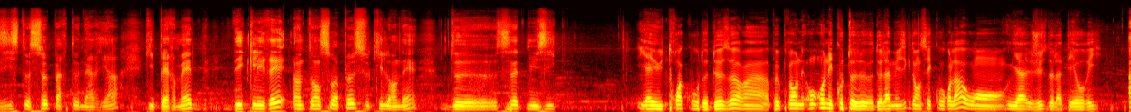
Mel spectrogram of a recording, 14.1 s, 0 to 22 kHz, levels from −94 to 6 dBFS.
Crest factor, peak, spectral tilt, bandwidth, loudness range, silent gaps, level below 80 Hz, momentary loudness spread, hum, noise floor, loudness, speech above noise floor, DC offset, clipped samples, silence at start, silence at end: 18 dB; -2 dBFS; -5 dB/octave; 15.5 kHz; 4 LU; none; -54 dBFS; 10 LU; none; -50 dBFS; -21 LUFS; 30 dB; 0.3%; under 0.1%; 0 s; 0 s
